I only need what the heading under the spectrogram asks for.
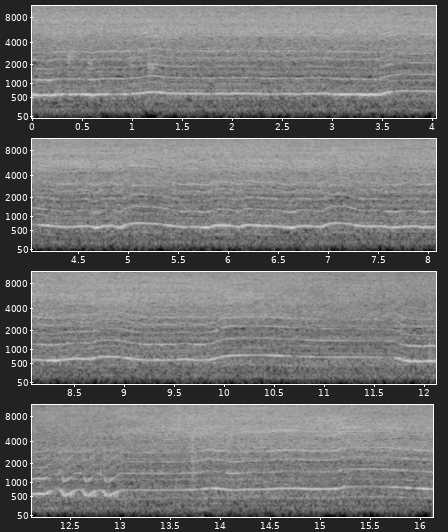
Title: Dentist Drill Sound Effect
